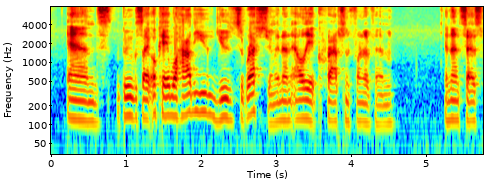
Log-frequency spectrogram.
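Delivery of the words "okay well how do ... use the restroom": normal talking voice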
